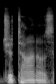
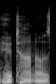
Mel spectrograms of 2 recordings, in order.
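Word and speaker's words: Gitano: texmax but um I I always think Janos in my head but hitano is the pronunciation so thanks for that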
